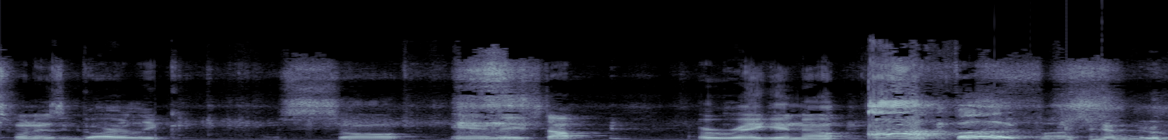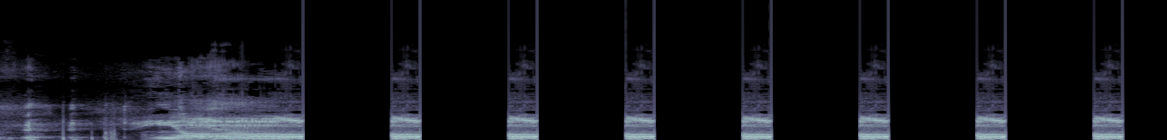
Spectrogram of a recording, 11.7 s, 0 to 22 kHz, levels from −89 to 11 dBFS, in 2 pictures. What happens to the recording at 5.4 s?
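CD scratch ticks, from 4.97 to 5.69 s: a surface blemish defeats error correction on each disc rotation, leaving five regular ticks of uneven strength, each a couple of milliseconds at most.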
